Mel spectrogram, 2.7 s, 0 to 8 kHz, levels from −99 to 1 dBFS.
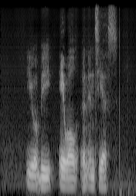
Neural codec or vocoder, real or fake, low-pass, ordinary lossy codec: codec, 16 kHz, 0.5 kbps, X-Codec, WavLM features, trained on Multilingual LibriSpeech; fake; 7.2 kHz; none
